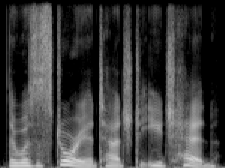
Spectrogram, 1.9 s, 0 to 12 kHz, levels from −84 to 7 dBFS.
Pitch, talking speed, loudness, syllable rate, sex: 195 Hz, 255 wpm, -16 LUFS, 7.0 syllables/s, female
